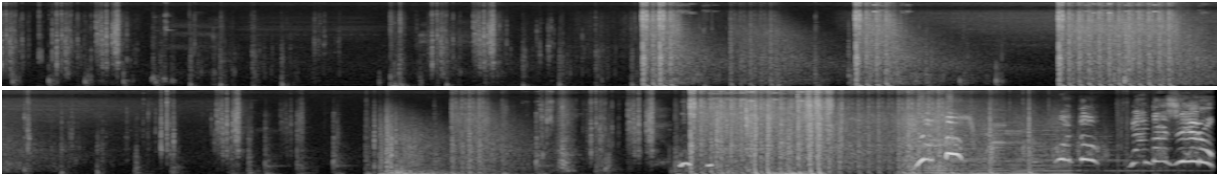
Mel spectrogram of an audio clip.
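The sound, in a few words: gunfire shooting at an opponent in a video game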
